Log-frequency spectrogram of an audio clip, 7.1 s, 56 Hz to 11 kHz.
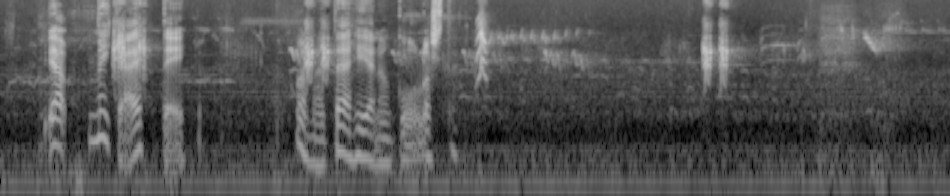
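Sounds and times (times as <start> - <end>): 
steady low outdoor rumble: 0.0 - 7.1
speech: 0.3 - 1.6, 2.2 - 3.7
fieldfare calling with harsh chattering squawks: 0.3 - 6.7.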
